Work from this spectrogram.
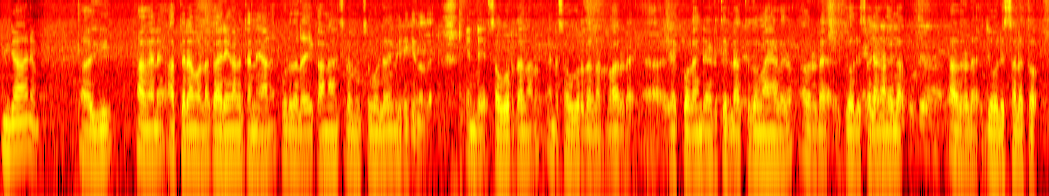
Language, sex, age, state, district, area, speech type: Malayalam, male, 45-60, Kerala, Alappuzha, rural, spontaneous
